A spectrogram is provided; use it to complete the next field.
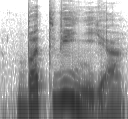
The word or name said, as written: Botvinia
